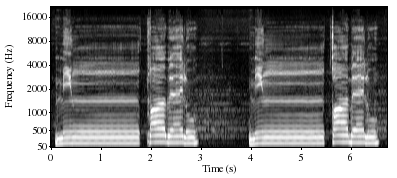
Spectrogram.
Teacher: Huruf nun sukun bertemu huruf qa, maka nun sukunnya melebur ke huruf qa. Kita tahan dan kita dengungkan 2-3 harokat. Kita baca dengung dan samar ya.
